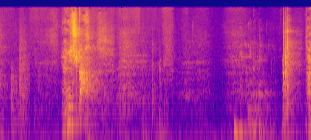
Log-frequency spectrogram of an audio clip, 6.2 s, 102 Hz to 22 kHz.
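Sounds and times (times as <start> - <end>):
speech: 1.4 - 2.0
water draining with hiss and gurgles: 4.6 - 6.1.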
